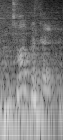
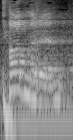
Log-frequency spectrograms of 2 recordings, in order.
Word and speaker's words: Todmorden: We are here for the first time in Todmorden. Yes, which is spelled Todmorden, but they do not like that pronunciation from Americans here. So we are in Todmorden of England, which is a village in between Leeds and Manchester.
